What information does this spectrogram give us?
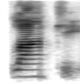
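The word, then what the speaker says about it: Lockie: Lachlan right yep and then how do you pronounce the short version Lucky okay lucky I had to ask because I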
